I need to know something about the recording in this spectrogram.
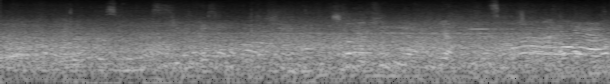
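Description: A crowd of men and women chatter nearby in a busy street.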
